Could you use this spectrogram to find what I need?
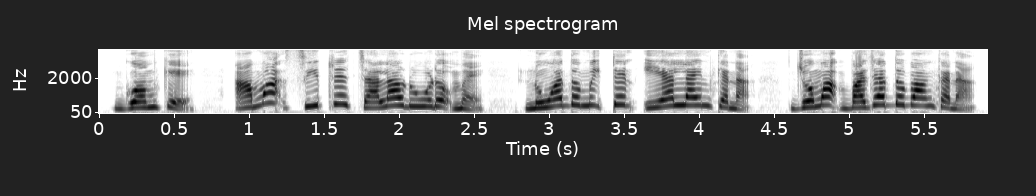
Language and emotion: Santali, angry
